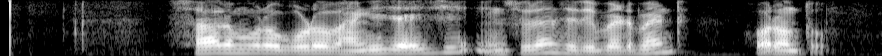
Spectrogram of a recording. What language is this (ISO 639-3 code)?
ori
